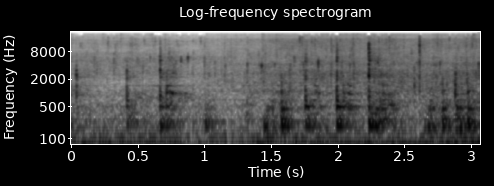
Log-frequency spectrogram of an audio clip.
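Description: One cup of onion frying in a pan over medium heat, a dense steady sizzle with frequent crackles and occasional stirring scrapes, close and fairly loud with no voices.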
